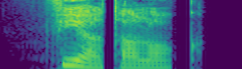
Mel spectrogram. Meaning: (adjective) nominative plural of fiatal
- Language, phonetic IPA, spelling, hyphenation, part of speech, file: Hungarian, [ˈfijɒtɒlok], fiatalok, fi‧a‧ta‧lok, adjective / noun, Hu-fiatalok.ogg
